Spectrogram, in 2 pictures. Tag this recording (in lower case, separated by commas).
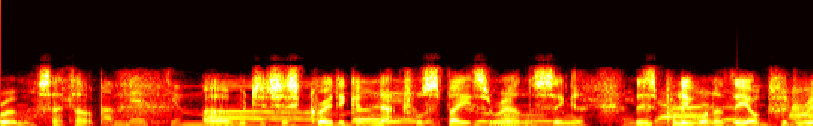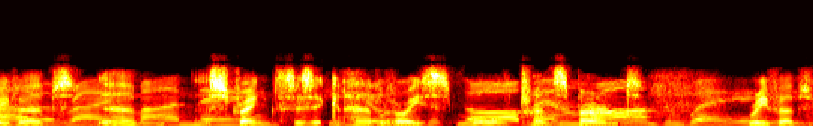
speech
